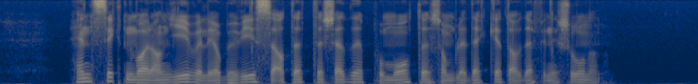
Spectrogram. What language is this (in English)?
Norwegian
